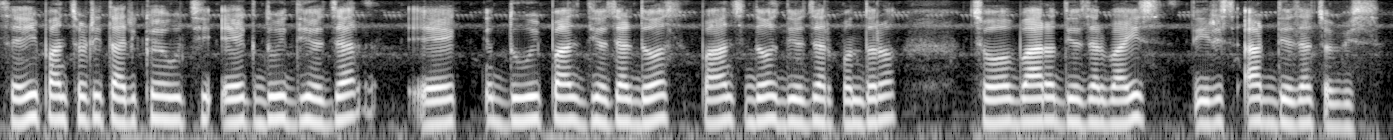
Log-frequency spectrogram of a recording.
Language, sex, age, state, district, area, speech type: Odia, female, 18-30, Odisha, Balasore, rural, spontaneous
